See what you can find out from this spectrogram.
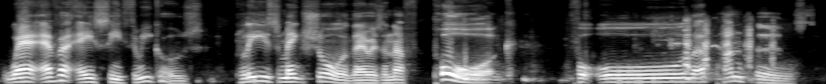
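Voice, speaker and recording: A man hosting a livestream, reading super chats aloud and chatting casually, animated and swearing. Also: on the high side, slow, creaky, no echo. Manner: animated, swears, mocks and laughs. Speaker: livestream host.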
